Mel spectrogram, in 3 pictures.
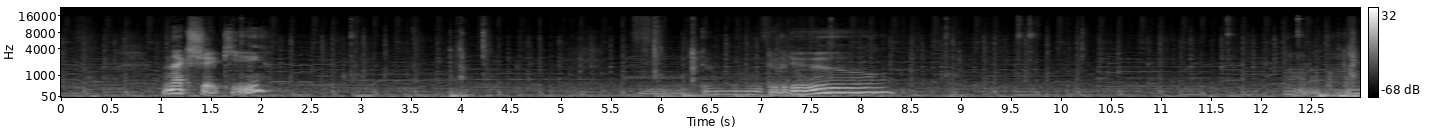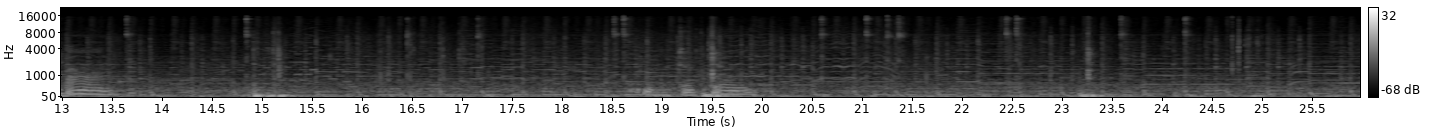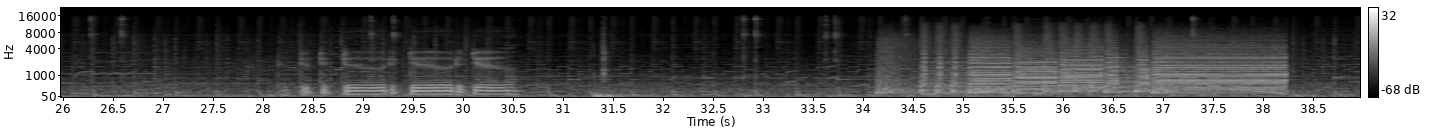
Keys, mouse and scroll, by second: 0.7 scroll down 1, 3.9 Tab, 6.2 KP_Decimal, 9.5-11.2 right drag, 11.6 click, 12.8 ctrl+z, 13.6-14.8 drag, 15.0 ctrl+z, 15.9-16.4 scroll up 7, 18.5 click, 19.3 c, 22.4 click, 23.1 c, 29.1-30.4 scroll down 1, 30.4 scroll down 1, 30.4 scroll up 1, 30.5 scroll down 1, 30.6-31.2 scroll up 2, 31.2 c, 34.4-37.3 drag.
